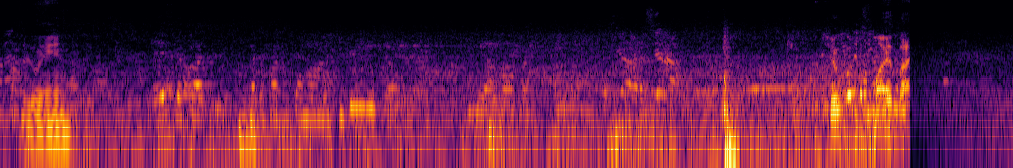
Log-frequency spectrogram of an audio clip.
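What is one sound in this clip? Young men talk outdoors close by.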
